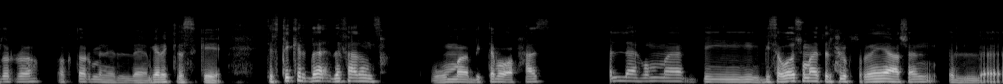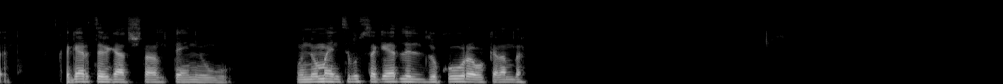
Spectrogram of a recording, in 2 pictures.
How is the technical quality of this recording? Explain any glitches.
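The recording has a recurring dropout problem: the speech skips forward six times, at 1.50, 3.80, 6.10, 8.40, 10.70 and 13.00 s.

These are audio missing between chunks. Each skip removes about a fifth of a second, and the audio on either side is butted together with no gap. The cause is likely a recorder writing 2.5 s chunks and dropping a piece at each handover, which is why the skips fall about 2.3 s apart in the output.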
